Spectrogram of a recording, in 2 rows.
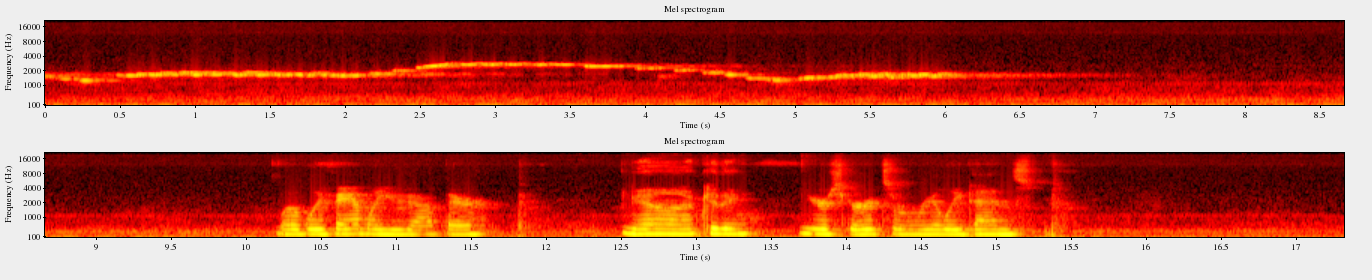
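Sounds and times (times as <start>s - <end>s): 
person whistling a wavering sliding tune: 0.0s - 7.0s
faint steady hiss: 0.0s - 17.3s
speech: 10.2s - 11.7s, 12.5s - 15.5s.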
